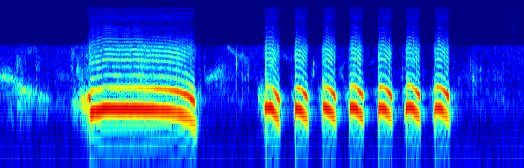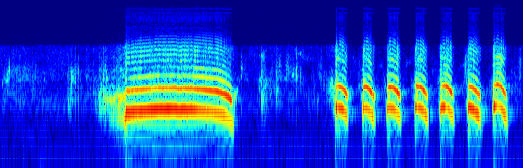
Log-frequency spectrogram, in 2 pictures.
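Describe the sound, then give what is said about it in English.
A person imitates an owl hooting: a long drawn-out hoot followed by a rapid run of seven short hoots, then the whole pattern repeats. The voice is clear, with no other sounds. “and this is my owl sound.”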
